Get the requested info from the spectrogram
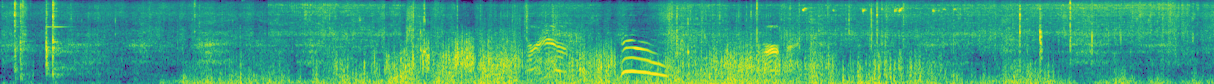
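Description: Wind rushing over the microphone and mountain bike tyres rolling as the bike picks up speed downhill, after a few sharp clicks in the first second. A few short falling pitched sounds come around the middle.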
